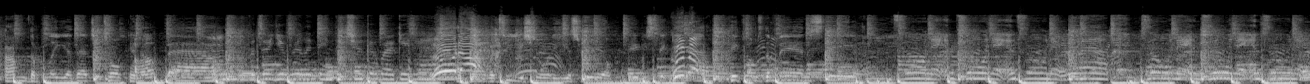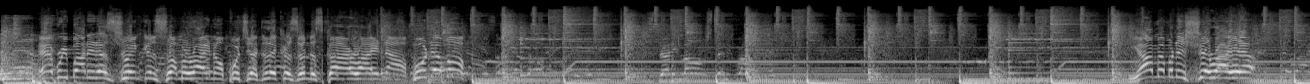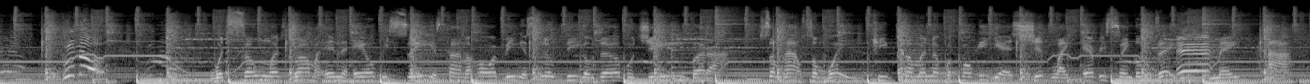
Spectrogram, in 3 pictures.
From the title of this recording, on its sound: PREZZY XMAS PARTY 12.26.2015 MARYLAND LIVE AUDIO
